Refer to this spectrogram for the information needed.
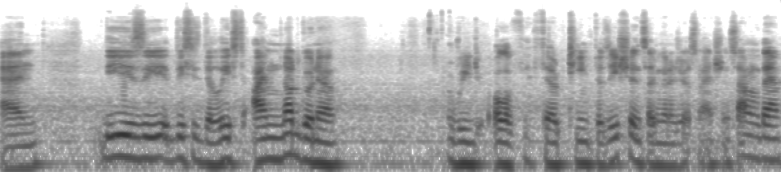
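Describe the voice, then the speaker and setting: Audible room echo and background music surround a man's voice. He holds a medium pitch in a flat monotone. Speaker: student. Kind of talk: class presentation. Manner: halting.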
